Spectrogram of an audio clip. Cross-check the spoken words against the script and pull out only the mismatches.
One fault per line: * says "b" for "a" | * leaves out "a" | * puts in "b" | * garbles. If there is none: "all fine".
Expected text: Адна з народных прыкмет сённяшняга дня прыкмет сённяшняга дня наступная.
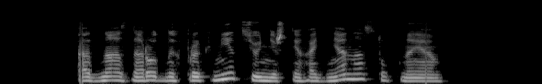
* leaves out "прыкмет сённяшняга дня"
